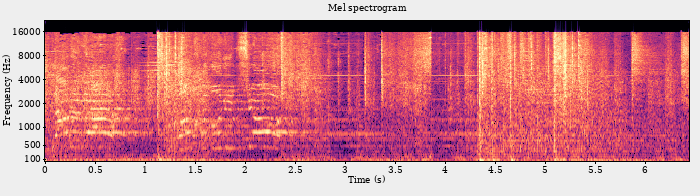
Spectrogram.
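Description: Enemy gunfire rattles at the player in Wolfenstein: The New Order, dense overlapping shots and bursts running throughout under game noise, with a few louder close cracks near the end and a voice talking over it.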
